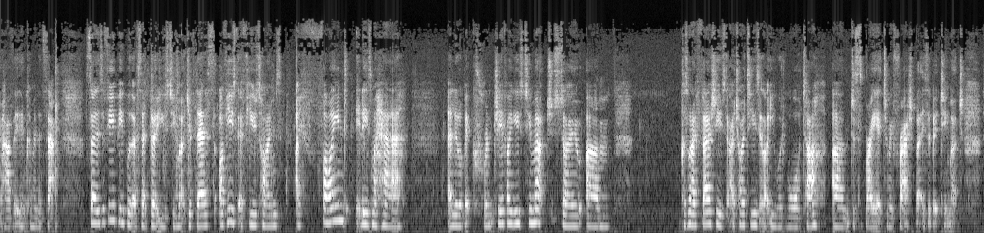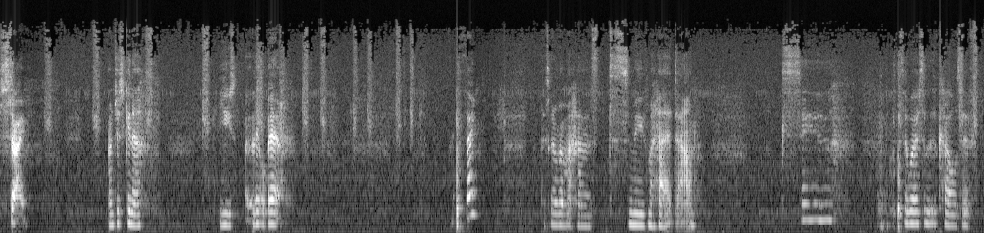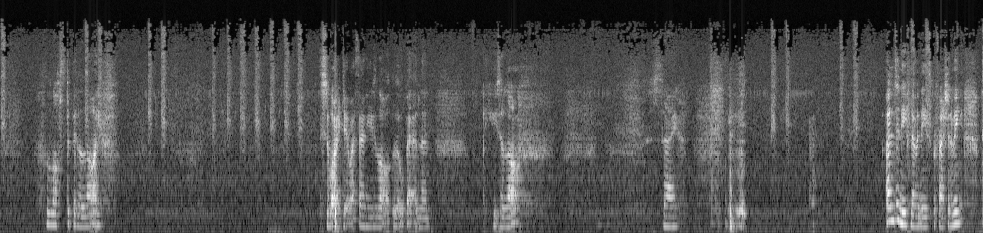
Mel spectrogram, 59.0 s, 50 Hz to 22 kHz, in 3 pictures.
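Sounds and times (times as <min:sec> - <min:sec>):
spray bottle hissing: 0:20.6 - 0:20.8, 0:21.5 - 0:21.8, 0:23.7 - 0:24.0, 0:25.7 - 0:28.0, 0:39.1 - 0:39.5, 0:42.3 - 0:42.8, 0:43.6 - 0:45.5, 0:54.8 - 0:55.2, 0:56.1 - 0:56.6.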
